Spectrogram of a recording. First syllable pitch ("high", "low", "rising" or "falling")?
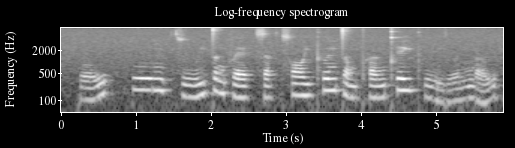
rising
